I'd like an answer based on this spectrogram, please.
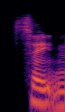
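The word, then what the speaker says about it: Seyton: the play before named Satan, S E Y T O N, but it's pronounced Satan as in the devil, is the only person that is left with him.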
